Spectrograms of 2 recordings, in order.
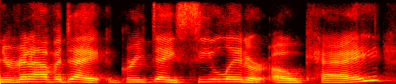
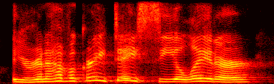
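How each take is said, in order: First: It sounds hesitant, like asking permission. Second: It sounds confident and sure.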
